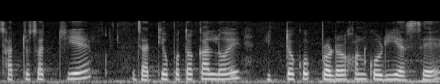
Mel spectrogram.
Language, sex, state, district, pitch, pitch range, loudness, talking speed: Assamese, female, Assam, Kamrup Metropolitan, 240 Hz, 225-245 Hz, -16 LUFS, 120 wpm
